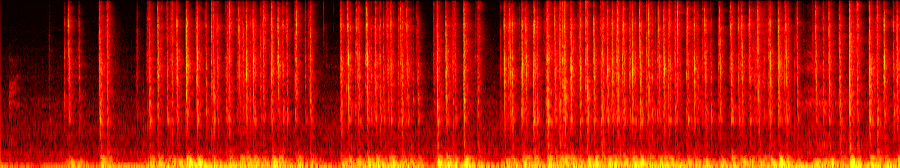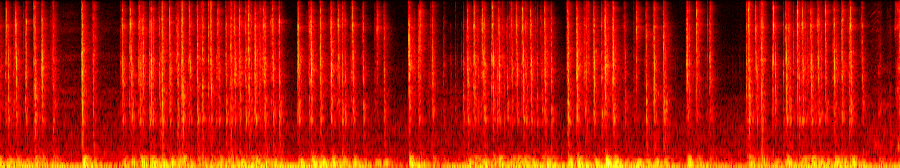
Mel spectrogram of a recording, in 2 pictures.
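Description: Typing on a computer keyboard: a fast, continuous run of key clicks with a few brief pauses.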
